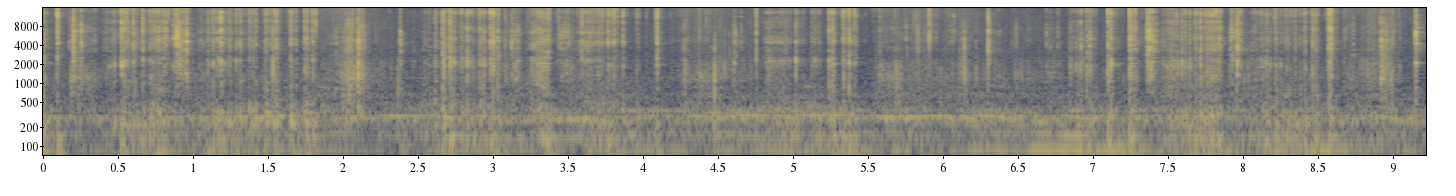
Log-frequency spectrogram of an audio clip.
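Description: A utility knife blade shaves flakes off a solid, hand-sized bar of dry cream soap held in one hand with long pink nails, sped up to twice normal speed. Rapid, crisp scraping and cutting strokes crackle brightly in quick succession over a low, steady hum.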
